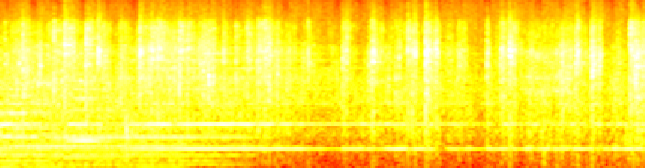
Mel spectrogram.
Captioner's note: sabers rattling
